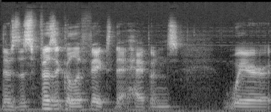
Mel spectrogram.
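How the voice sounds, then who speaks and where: A man with a New Zealand accent at a moderate pace. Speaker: vlogger. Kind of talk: personal video diary. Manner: hesitant, many fillers.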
